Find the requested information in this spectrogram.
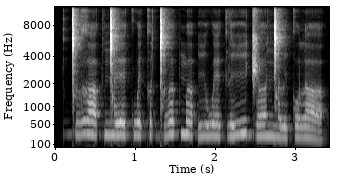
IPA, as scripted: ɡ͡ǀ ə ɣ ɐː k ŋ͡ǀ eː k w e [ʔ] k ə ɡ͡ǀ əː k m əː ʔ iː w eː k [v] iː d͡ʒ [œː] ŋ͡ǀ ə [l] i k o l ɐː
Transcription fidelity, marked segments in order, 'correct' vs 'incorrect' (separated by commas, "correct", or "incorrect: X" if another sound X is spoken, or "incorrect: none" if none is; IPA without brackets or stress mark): incorrect: none, incorrect: ð, incorrect: əː, correct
